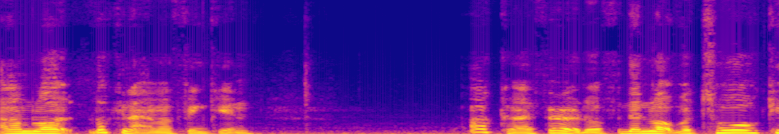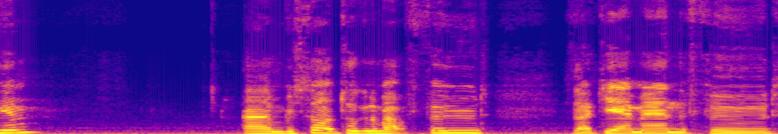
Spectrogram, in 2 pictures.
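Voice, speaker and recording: A man with an English accent speaks in a somewhat breathy voice with lively intonation. He leaves long, frequent pauses. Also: fairly quick pace. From England. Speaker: vlogger. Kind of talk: storytelling. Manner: casual, filler-heavy.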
